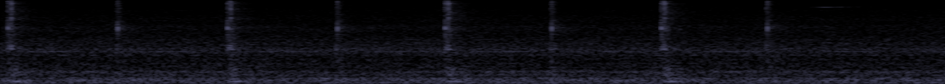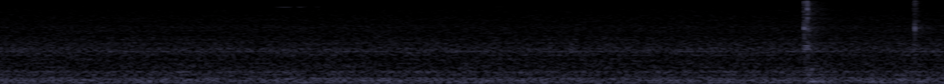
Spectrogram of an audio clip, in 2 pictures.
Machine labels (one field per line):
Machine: valve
